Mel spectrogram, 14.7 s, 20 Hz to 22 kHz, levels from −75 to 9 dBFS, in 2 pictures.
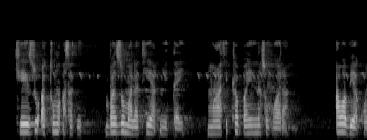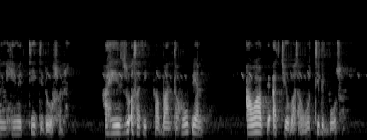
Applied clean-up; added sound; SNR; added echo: none; none; none; reverberation time 1.1 s.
